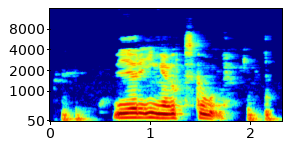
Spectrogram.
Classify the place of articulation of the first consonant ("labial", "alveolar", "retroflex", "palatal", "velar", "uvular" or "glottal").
labial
